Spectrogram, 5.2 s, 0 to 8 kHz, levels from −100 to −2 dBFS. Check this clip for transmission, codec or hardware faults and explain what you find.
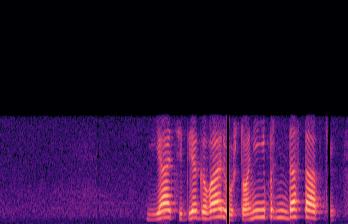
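Three short dropouts stand out, each a sudden hole in the speech with hard edges. They come at 1.46 s, at 3.40 to 3.44 s, and at 4.93 to 4.96 s. This is packet loss filled with silence. The first gap is 20 ms, which fits one lost 20 ms packet, and the later two are 40 ms, which fits two packets in a row. Instead of smoothing over the missing audio, the receiver inserted silence. The abrupt cut to silence and back gives the gaps their hard edges. The speech still carries the narrow telephone band of G.711 coding, roughly 250 Hz to 3.7 kHz.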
